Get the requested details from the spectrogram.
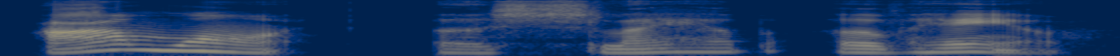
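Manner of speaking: put-on slow, thick southern drawl, accent cranked way up. Retelling what a man asked for: exaggerated thick southern accent. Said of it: "imagine the most southern accent you possibly could".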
